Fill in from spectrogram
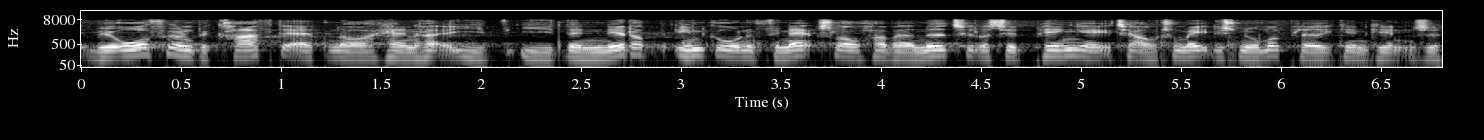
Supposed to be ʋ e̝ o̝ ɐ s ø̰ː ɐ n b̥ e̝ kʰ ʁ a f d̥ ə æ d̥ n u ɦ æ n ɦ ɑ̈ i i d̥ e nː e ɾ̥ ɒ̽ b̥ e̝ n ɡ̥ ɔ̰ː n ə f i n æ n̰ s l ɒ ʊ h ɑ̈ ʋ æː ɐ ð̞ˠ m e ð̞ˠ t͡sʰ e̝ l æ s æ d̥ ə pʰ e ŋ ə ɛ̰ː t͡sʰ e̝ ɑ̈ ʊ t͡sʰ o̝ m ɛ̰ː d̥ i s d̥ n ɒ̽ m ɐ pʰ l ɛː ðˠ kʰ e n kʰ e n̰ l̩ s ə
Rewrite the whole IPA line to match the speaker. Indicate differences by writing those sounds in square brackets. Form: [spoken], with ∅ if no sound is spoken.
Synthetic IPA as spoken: ʋ e̝ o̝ ɐ [f] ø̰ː ɐ n b̥ e̝ kʰ ʁ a f d̥ ə æ d̥ n [ɒ] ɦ æ n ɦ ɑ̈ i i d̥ e nː e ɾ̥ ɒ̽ b̥ e̝ n ɡ̥ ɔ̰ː n ə f i n æ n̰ s l ɒ ʊ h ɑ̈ ʋ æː ɐ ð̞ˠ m e ð̞ˠ t͡sʰ e̝ l æ s [e] d̥ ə pʰ e ŋ ə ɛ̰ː t͡sʰ e̝ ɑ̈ ʊ t͡sʰ o̝ m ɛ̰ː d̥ i s [ɡ̥] n [ɔ̽] m ɐ pʰ l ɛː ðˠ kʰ e n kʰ e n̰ l̩ s ə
